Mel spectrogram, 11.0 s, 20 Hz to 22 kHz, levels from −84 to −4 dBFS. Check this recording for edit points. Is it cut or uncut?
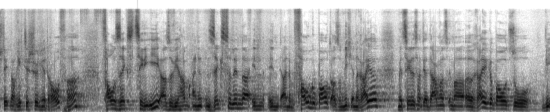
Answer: uncut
